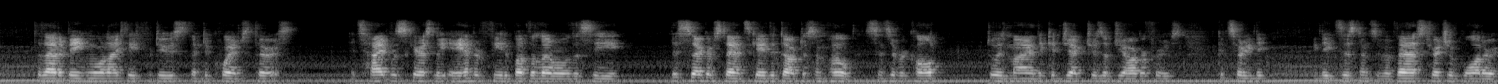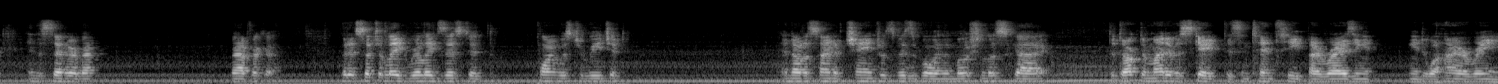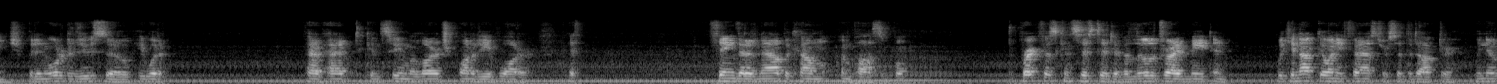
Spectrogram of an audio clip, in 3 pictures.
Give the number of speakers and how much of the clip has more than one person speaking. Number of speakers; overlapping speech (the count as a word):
one, no overlap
